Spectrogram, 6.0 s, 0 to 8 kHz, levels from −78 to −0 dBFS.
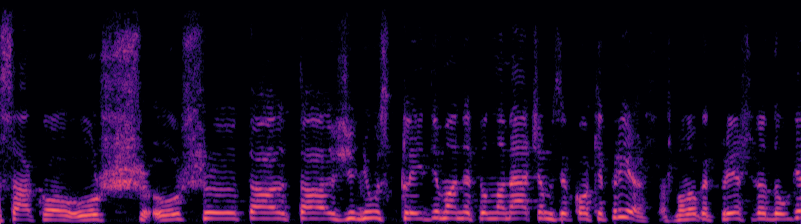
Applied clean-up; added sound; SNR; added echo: none; none; none; none.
